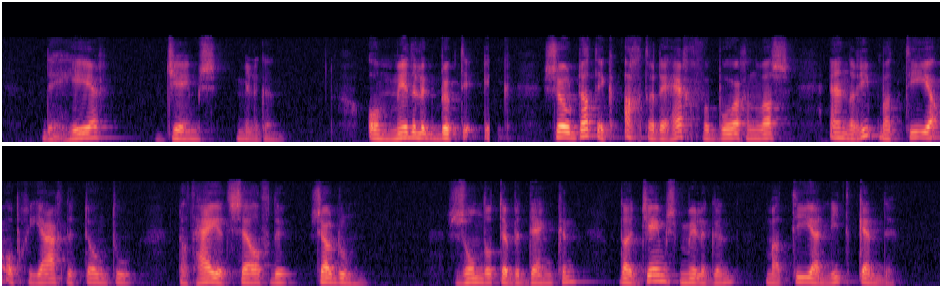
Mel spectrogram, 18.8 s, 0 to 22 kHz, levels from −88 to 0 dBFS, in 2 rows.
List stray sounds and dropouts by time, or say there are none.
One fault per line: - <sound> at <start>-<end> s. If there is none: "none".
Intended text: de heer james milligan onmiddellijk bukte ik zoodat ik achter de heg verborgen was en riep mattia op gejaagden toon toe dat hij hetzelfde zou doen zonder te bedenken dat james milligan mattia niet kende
- dropout at 4.9-5.0 s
